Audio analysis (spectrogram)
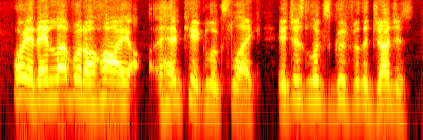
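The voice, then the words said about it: Poor put-on British accent. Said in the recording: “That's a terrible accent. ... I'm sorry to all of the British listeners that we have. ... That is horrible.”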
